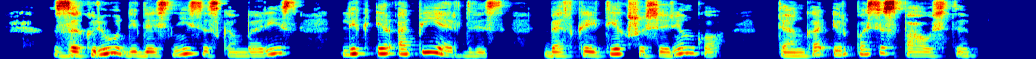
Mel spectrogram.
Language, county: Lithuanian, Vilnius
